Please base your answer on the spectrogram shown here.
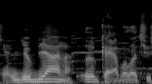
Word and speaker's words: Ljubljana: Yeah, Ljubljana.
